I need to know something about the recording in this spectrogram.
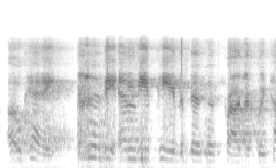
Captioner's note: cough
